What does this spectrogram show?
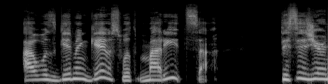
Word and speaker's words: Marisa: before we started recording you were saying my name Maritza and it's supposed to be Marita but you know I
